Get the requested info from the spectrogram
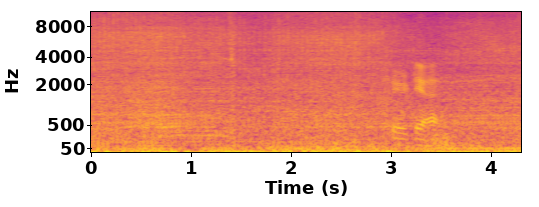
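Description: Riding a motorcycle at speed: steady rush of wind noise on the rider's microphone over a low rumble of engine and road.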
